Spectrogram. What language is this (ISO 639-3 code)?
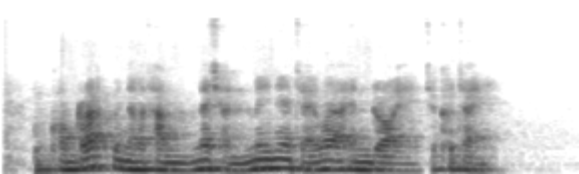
tha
